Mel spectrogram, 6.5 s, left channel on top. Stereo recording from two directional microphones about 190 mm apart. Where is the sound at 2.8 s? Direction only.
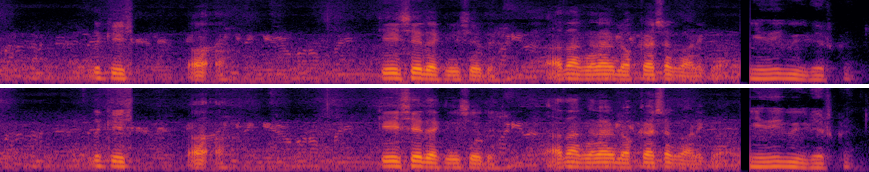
5° right (ahead or behind).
